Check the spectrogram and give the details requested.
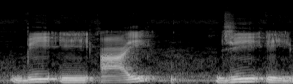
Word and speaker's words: beige: i is there here but it produces which sound a sound sound like a this sound like a a sound beige okay a sound next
